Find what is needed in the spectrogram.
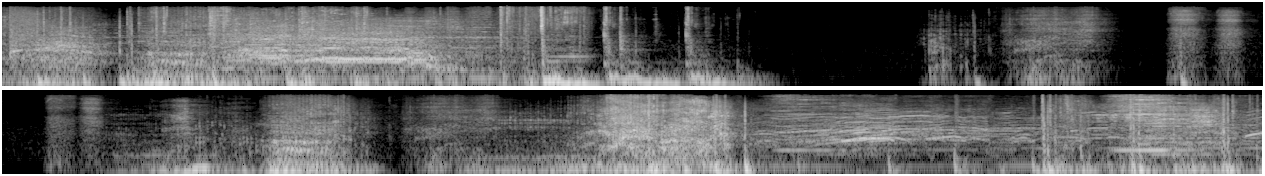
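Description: Film action soundtrack: dramatic music mixed with a giant wolf's roars. The sound is loud for the first six seconds, drops almost to silence for a few seconds with only short bursts, then builds up loud again.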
